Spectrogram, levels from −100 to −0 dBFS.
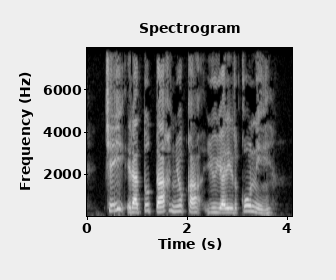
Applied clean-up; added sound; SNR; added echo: none; none; none; none.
